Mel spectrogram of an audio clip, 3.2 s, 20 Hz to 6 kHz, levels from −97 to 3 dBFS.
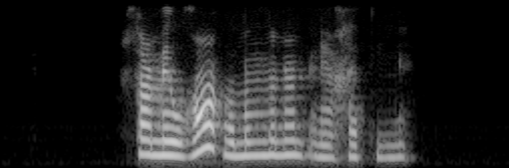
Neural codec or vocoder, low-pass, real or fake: autoencoder, 22.05 kHz, a latent of 192 numbers a frame, VITS, trained on one speaker; 5.4 kHz; fake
